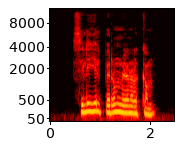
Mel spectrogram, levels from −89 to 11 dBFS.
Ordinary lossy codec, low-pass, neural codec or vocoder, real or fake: MP3, 48 kbps; 10.8 kHz; none; real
